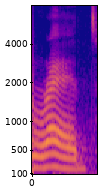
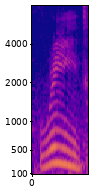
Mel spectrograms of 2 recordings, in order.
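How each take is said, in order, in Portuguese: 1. A palavra soa como a cor 'red'. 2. A palavra não soa como 'red'. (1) "que é o mesmo som do, da cor vermelho, que fica red" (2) "Read, que é o verbo ler"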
